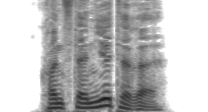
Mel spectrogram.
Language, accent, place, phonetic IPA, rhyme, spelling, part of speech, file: German, Germany, Berlin, [kɔnstɛʁˈniːɐ̯təʁə], -iːɐ̯təʁə, konsterniertere, adjective, De-konsterniertere.ogg
- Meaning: inflection of konsterniert: 1. strong/mixed nominative/accusative feminine singular comparative degree 2. strong nominative/accusative plural comparative degree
